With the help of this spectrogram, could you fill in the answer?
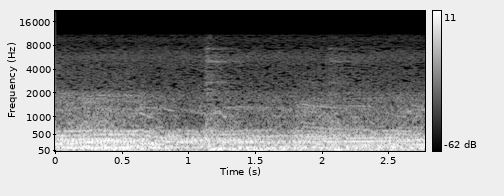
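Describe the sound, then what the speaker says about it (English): A car engine hums and revs in the Final Fantasy XV video game, a steady mid-pitched drone with a slight rise, moderately quiet and continuous with no talk. "I really wish you could lower the car sound and hear the beautiful Final Fantasy 7 instead."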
